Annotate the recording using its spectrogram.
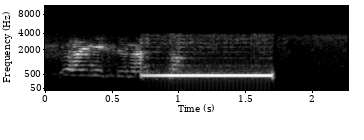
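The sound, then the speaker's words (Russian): A person speaks briefly, then a loud, steady telephone tone holds for about a second before cutting off abruptly, with a bit of voice overlapping its start. “Алло, да хватит уже звонить.”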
